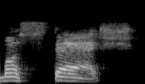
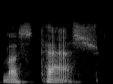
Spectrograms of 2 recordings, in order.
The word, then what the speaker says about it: mustache: Because it's the A and then SH. The only exception is going to be if there's a W before the A. Then we're going to go with a lax sound. But more often, there might be some other exam. More often than not, it's going to be a wide A sound.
